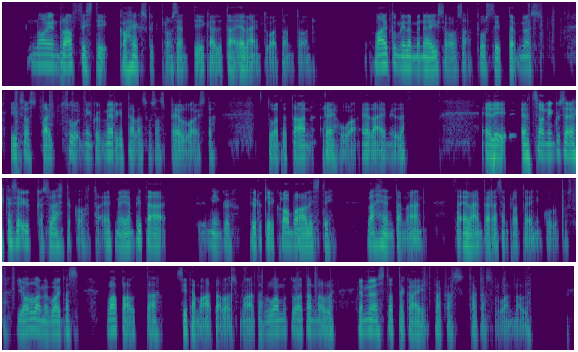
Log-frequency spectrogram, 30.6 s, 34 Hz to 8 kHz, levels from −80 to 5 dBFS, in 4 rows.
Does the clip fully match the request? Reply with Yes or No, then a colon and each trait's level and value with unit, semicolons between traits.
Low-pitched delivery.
Yes: low, 115 Hz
